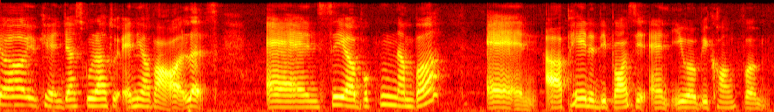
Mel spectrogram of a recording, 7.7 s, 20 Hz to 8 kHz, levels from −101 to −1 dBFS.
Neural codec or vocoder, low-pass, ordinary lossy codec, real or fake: vocoder, 22.05 kHz, 80 mel bands, Vocos; 7.2 kHz; none; fake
